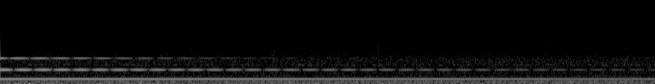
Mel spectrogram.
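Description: A meditation bell, struck once just before, rings on as a steady low hum that slowly fades. Its higher overtones die away about halfway through. It is a mindfulness bell, sounded as a call to stop and listen.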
